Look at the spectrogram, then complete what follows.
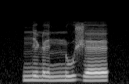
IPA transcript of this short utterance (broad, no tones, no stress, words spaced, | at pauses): niɳenːu ʒɛ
